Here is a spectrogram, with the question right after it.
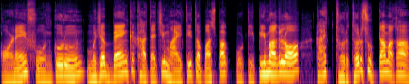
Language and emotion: Goan Konkani, fearful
